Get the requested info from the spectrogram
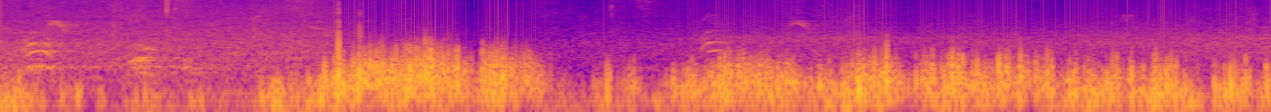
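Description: White stork giving a dry, wooden clattering rattle in uneven bursts, low and percussive, with faint higher tones early on.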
